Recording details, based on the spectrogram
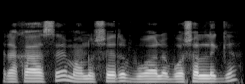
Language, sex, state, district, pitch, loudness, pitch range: Bengali, male, Tripura, West Tripura, 140 Hz, -16 LUFS, 130-150 Hz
